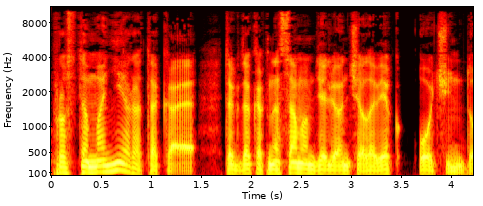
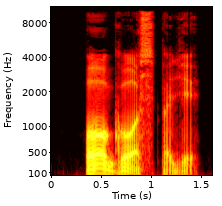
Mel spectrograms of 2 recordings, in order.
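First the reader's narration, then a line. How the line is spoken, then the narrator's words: Irritated, through gritted teeth. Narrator (Russian): раздраженно процедил Стил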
